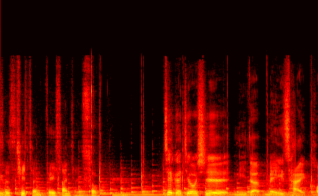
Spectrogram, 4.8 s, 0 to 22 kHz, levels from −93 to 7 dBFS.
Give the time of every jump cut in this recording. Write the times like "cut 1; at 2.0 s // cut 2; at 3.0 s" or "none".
cut 1; at 2.1 s // cut 2; at 3.5 s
